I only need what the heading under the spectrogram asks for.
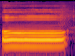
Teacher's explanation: واو سکون سے پہلے ضمہ آ رہا ہے تو کھینچنا ہے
